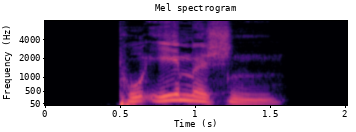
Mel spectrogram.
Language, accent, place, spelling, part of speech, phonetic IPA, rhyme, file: German, Germany, Berlin, poemischen, adjective, [poˈeːmɪʃn̩], -eːmɪʃn̩, De-poemischen.ogg
- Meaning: inflection of poemisch: 1. strong genitive masculine/neuter singular 2. weak/mixed genitive/dative all-gender singular 3. strong/weak/mixed accusative masculine singular 4. strong dative plural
